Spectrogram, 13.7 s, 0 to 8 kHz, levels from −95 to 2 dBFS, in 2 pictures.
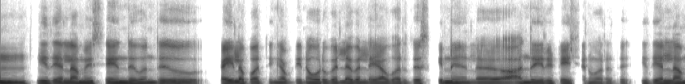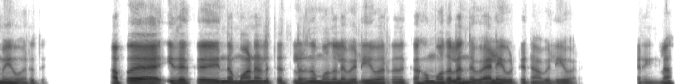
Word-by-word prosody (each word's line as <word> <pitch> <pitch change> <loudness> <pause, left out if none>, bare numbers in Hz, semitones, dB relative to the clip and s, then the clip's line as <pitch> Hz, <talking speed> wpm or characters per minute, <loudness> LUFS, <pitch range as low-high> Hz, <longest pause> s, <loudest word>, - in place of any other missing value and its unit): ம். 120 -3 +5 0.2
இது 155 -1 +1
எல்லாமே 130 -1 +3
சேர்ந்து 125 -1 +3
வந்து 115 +4 0 0.6
கையில 135 0 +4
பாத்தீங்க 115 0 -4
அப்படின்னா, 110 +3 -5
ஒரு 110 - -3
வெள்ளை 110 +1 0
வெள்ளையா 110 0 -1
வருது 105 +1 -4
ஸ்கின்ல 115 -6 -1 0.4
அந்த 110 0 +1
இரிடேஷன் 115 -2 -4
வருது. 105 +2 -11 0.2
இது 145 - -10
எல்லாமே 125 0 +2
வருது. 100 -1 -10 0.7
அப்ப 160 +4 -2 0.4
இதற்கு 155 -1 +1 0.2
இந்த 135 0 +3
மன 140 +3 +3
அழுத்தத்துல 135 -3 -5
இருந்து 135 +1 +1
மொதல்ல 125 0 0
வெளிய 125 +1 -1
வர்றதுக்காக 115 +4 -3
மொதல்ல 130 +1 +2
அந்த 110 -2 +1
வேலையை 120 -1 +2
விட்டு 110 +1 -8
நான் 105 -1 -5
வெளிய 105 0 -5
வரேன். 95 - -22 0.5
சரிங்களா? 105 +6 -6
120 Hz, 160 wpm, -21 LUFS, 110-130 Hz, 0.7 s, ம்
